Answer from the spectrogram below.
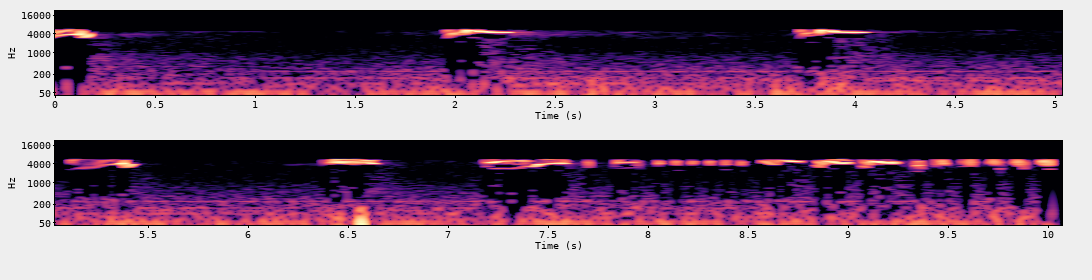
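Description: A small, lively, yellow-green finch, a Eurasian siskin, sings its song: separate high twittering notes at first, then a quick run of buzzy chattering trills near the end, clear with no talking.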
